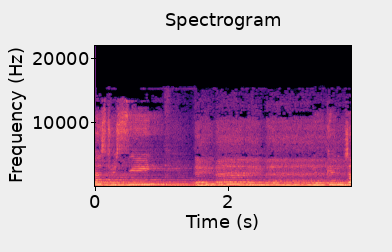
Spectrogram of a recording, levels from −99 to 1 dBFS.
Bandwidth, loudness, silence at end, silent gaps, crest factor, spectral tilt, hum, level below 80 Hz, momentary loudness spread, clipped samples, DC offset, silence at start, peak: 16 kHz; -23 LUFS; 0 s; none; 16 dB; -5 dB/octave; none; -50 dBFS; 5 LU; under 0.1%; under 0.1%; 0 s; -6 dBFS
